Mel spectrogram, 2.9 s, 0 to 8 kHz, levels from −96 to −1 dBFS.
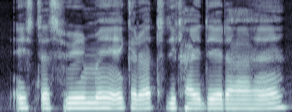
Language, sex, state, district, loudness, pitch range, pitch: Hindi, male, Assam, Kamrup Metropolitan, -13 LUFS, 120-130 Hz, 125 Hz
